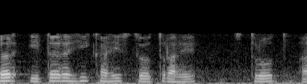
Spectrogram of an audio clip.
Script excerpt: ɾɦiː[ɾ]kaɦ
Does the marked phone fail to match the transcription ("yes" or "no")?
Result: yes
